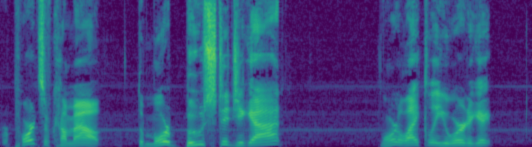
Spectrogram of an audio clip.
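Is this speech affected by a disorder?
No.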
